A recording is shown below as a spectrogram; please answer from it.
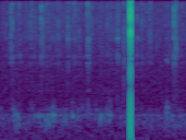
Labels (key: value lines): label: ambient
recorder: HydroMoth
